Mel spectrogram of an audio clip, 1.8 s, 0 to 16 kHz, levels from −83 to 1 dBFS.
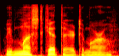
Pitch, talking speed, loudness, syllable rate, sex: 90 Hz, 200 wpm, -17 LUFS, 5.2 syllables/s, male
